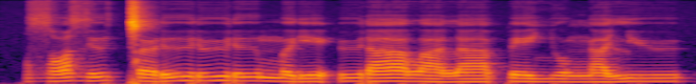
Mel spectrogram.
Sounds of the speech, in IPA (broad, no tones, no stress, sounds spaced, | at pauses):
zˤ ə z ɨ ǀ œ ɾ ɨ ɾ ʉ ɾ ɨ m ə ɾʲ e ʔ ʉ ɾ a lˠ a l a p e ʎ o ŋ a lʲ ʉ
